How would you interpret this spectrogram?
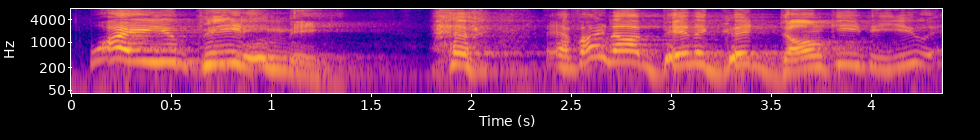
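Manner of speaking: high, loud, squeaky donkey voice with a laugh; talking donkey. Acted. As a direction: play the wronged donkey, pleading and indignant. Donkey speaks in the Bible story.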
